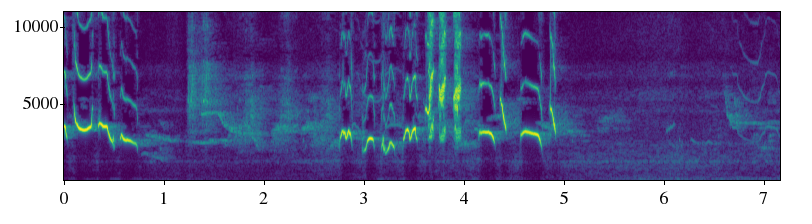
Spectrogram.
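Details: Oriental magpie-robin giving clear whistled song, aimed at getting silent magpie-robins to sing: a short burst at the start, then a longer varied phrase of slurred and sharp whistles, then a low hum.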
